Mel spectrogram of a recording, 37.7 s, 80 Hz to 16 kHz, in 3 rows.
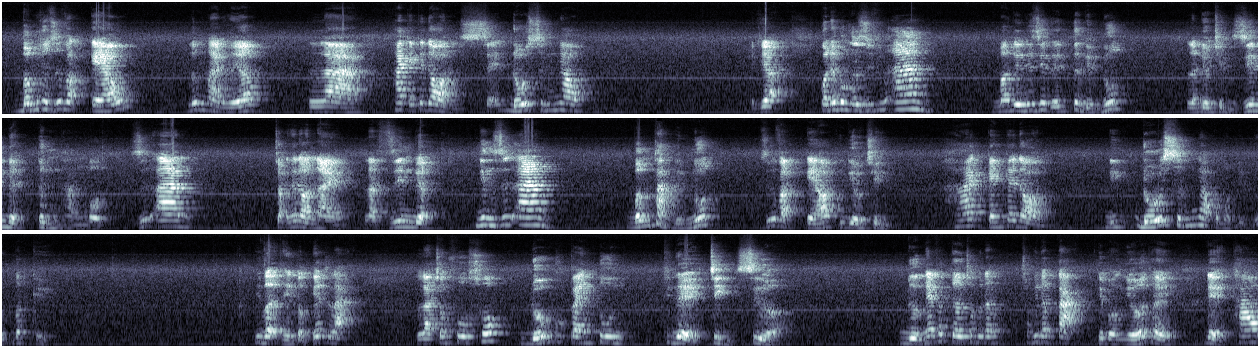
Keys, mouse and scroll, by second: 0.6 alt+click, 11.8 alt+click, 15.7 alt+click, 20.3 alt+click.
